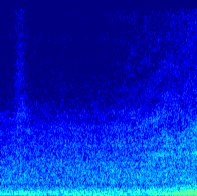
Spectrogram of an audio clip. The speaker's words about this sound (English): And as you can hear, I'm now back in traffic.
